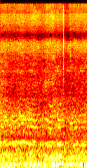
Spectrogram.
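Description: Honeybees around a hive buzz faintly and continuously, a soft, steady drone with no voices.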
